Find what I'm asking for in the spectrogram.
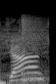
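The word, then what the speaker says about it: Jon: John Chuckery in here. I spell it the right way though. It's J-O-N, not J-O-H-N.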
